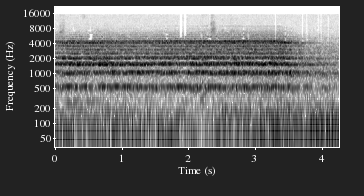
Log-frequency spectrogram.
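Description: Norfolk Southern locomotive's Nathan P5 five-chime air horn blowing one long, steady chord as the train approaches; the horn sounds awful.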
